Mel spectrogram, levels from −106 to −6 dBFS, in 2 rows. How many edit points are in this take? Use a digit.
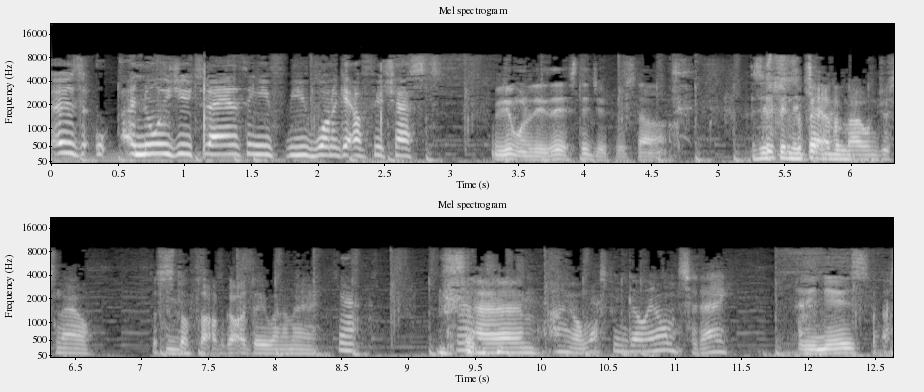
1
